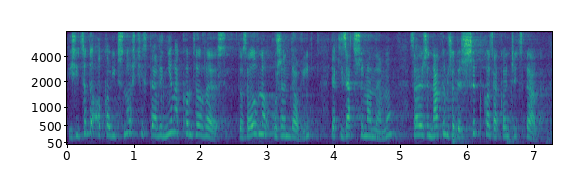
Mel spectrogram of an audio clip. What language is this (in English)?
Polish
